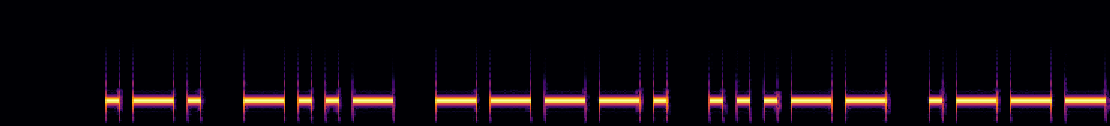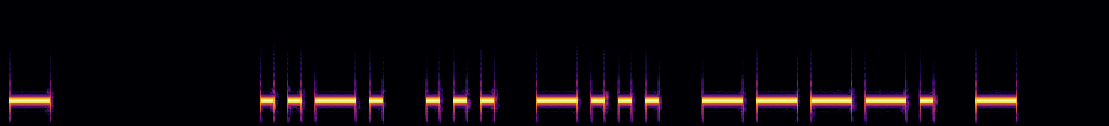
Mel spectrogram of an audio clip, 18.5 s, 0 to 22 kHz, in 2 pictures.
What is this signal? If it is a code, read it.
Morse code, heard as a keyed tone, about 10 wpm, 800 Hz. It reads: RX931 FSB9T
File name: LEZIONI / 7 GF9Z / 7 GF9 10wpm 2747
